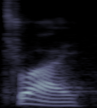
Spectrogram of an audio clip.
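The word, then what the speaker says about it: trie: phones a data structure called tree or Austin pronounced try helps to store the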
